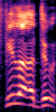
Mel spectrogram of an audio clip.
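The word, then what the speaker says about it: Folie à Deux: It's Fila Adu. It's like French, but I think it's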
